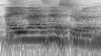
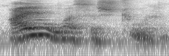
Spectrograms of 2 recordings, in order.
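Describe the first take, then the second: First: The word 'was' starts with unrounded lips. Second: The word 'was' starts with rounded lips. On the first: The speaker calls it wrong. "Not the I was a student, not like that" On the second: The speaker calls it right. "That's what you should say"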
